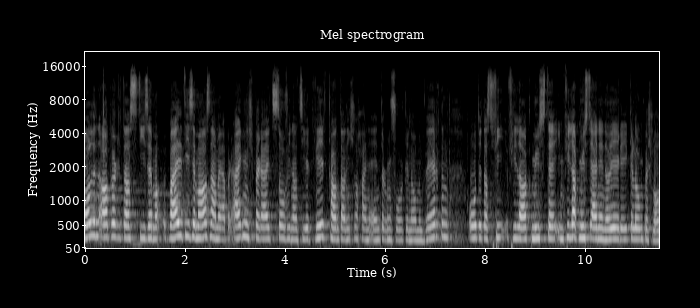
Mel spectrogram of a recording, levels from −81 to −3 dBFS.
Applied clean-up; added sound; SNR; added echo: none; none; none; none.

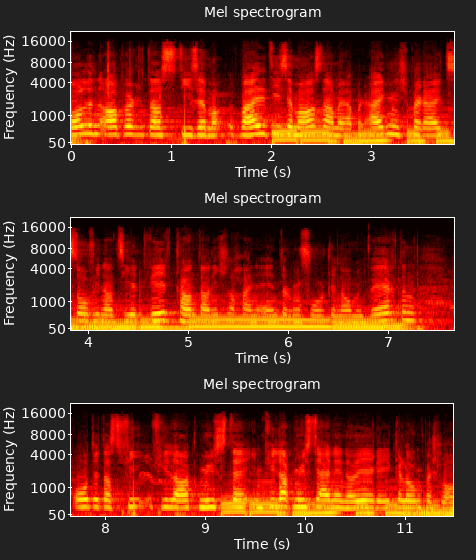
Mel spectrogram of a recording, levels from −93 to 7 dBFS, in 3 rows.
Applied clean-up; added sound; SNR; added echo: none; Bass guitar; 2 dB; none.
